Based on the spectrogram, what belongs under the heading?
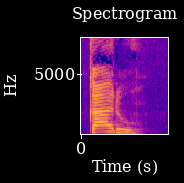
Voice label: Chanka, quechua; lejos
